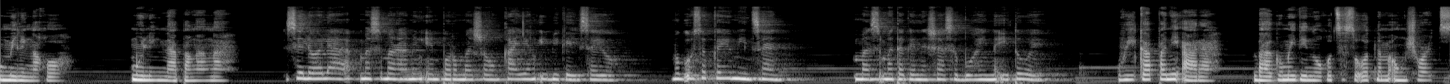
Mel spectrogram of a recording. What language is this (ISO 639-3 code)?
fil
